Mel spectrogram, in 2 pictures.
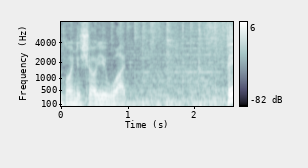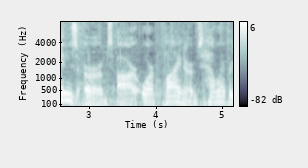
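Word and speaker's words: fines herbes: The correct way to say it is, or classically, Finn's herbs. But we always say fine herbs.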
